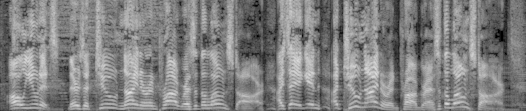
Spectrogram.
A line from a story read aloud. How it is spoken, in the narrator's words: The police officer yelled into his radio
